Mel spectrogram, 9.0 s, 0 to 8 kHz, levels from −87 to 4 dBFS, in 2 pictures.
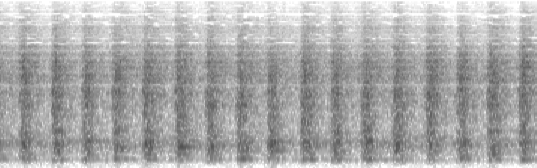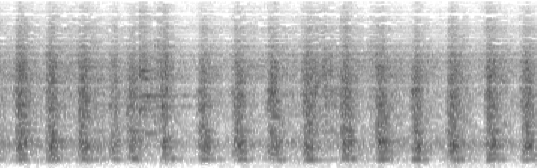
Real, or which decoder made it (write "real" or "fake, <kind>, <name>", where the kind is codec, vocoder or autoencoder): real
